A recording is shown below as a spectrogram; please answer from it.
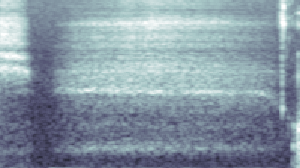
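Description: A man drawing a long in-breath through the mouth, lasting about a second and a half.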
